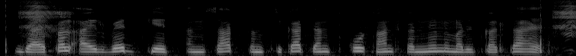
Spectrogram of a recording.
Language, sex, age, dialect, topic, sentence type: Hindi, male, 31-35, Awadhi Bundeli, agriculture, statement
